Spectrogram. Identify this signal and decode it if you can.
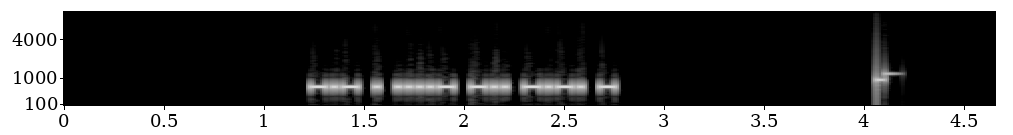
Morse code, heard as a keyed tone, about 42 wpm, 700 Hz. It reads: KE4DCT
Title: USA Call Signs - 2x Character Spacing - 45wpm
